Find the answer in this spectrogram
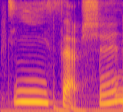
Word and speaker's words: deception: La deuxième erreur est la prononciation du i, du premier i. On ne dira pas deception, mais deception. C'est vraiment un i court et pas un i long comme le fait Mbappé.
